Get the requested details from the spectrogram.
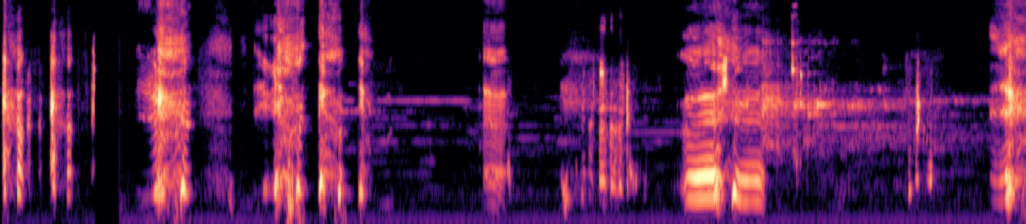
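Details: A child has a prolonged coughing fit of quick repeated bursts, with voiced, strained sounds between the coughs.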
